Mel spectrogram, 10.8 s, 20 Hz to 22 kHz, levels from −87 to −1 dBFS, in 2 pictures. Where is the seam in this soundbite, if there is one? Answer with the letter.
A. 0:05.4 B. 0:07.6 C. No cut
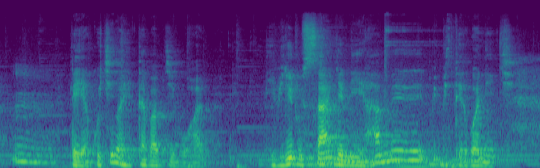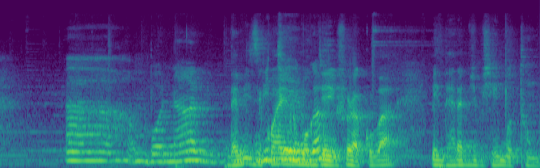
C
